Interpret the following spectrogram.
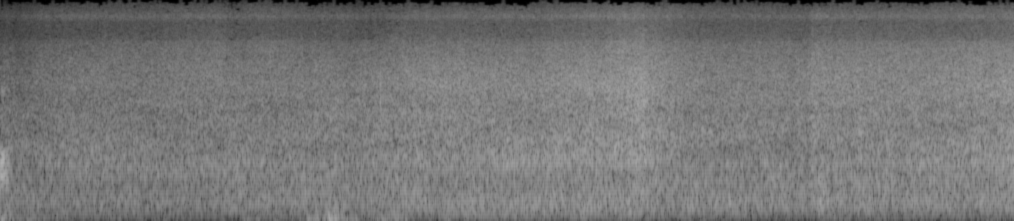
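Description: Surf breaking and washing up a sandy beach: a steady rush of waves, with one wave break a little brighter about six seconds in.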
